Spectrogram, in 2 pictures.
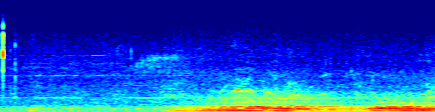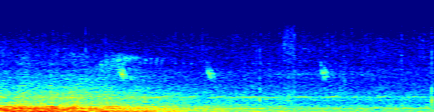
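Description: A loud, low, drawn-out groaning drone with a horn-like tone. It swells up about two seconds in, drops to a lower pitch partway through, and fades away over a few seconds. This is the unexplained 'strange sound' reported from the sky over Kiev.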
